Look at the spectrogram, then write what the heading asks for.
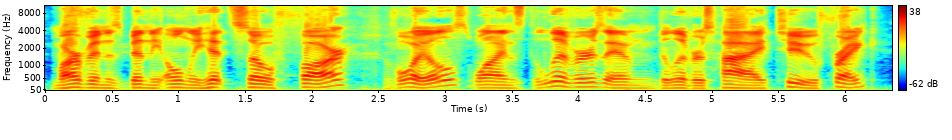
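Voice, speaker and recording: A young man with a stuffed-up nose talks casually over a baseball video game. His middle-pitched voice slips between rambling, self-correcting asides and mock play-by-play calls. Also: animated, a little slow, a bit bright. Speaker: gaming YouTuber commentating his own baseball game league.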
